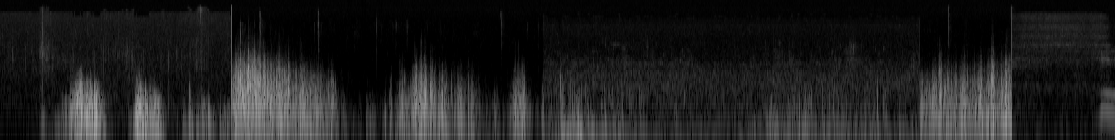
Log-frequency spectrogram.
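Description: Wind blows across the microphone outdoors in gusts.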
